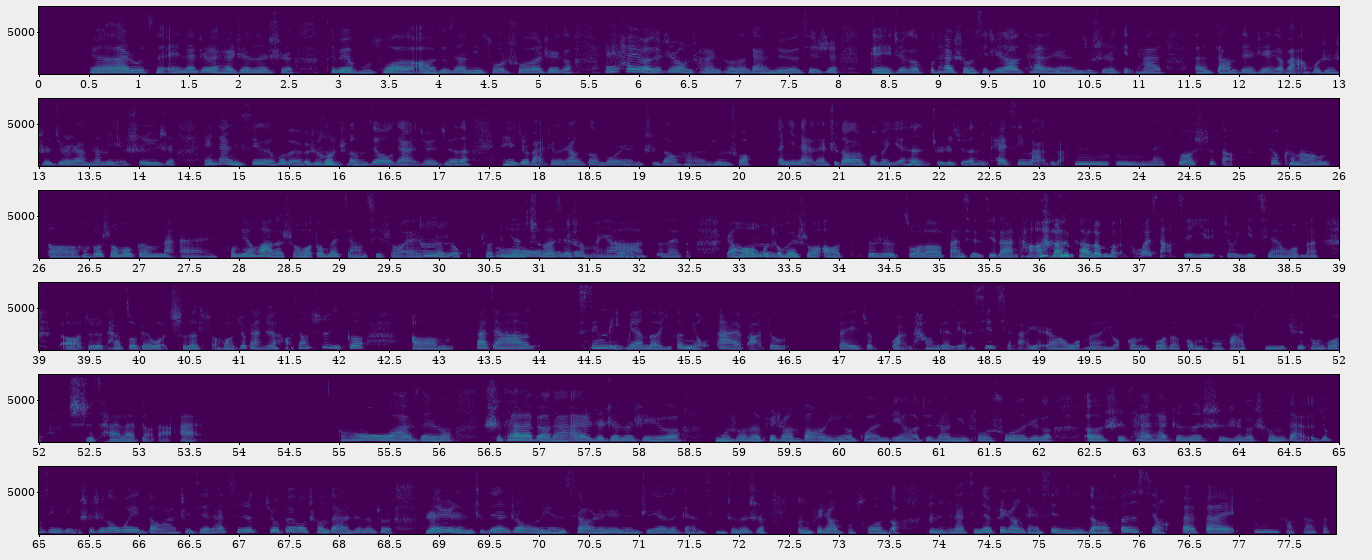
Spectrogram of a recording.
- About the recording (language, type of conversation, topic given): Chinese, podcast, 有没有一碗汤能让你瞬间觉得安心？
- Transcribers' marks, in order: other background noise; laughing while speaking: "一种"; other noise; chuckle; lip smack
